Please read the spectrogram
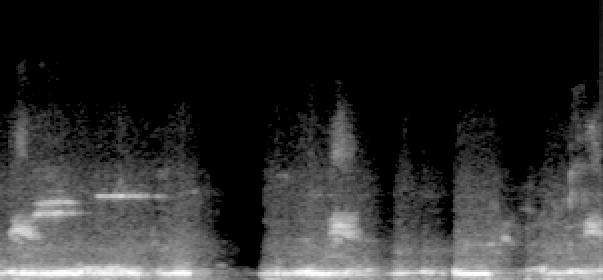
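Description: Racing pigeons cooing: low, rolling coos over and over, as a pigeon looking for its nest mate calls. There is a short break about two seconds in.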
